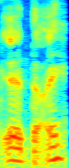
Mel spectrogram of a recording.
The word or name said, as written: k'eeda'ay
